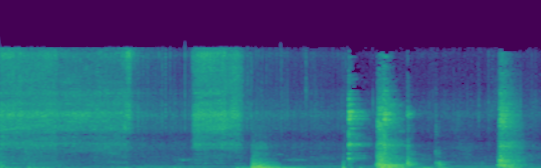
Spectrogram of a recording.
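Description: Dosa batter sizzling faintly on a hot nonstick tawa, the hiss fading over the first second or two. Several brief noisy bursts of utensil handling follow, about three, five and six seconds in.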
